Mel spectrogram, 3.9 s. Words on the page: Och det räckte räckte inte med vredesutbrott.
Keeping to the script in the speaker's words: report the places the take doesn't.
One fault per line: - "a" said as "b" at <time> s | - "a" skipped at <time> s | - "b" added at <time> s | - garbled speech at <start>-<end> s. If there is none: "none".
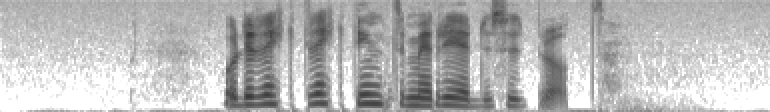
none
